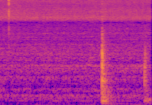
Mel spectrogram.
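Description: A glass bottle knocks down onto a wooden table.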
